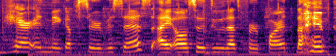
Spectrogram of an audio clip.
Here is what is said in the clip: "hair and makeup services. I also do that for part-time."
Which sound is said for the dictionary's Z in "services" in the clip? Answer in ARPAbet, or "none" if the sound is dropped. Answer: S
